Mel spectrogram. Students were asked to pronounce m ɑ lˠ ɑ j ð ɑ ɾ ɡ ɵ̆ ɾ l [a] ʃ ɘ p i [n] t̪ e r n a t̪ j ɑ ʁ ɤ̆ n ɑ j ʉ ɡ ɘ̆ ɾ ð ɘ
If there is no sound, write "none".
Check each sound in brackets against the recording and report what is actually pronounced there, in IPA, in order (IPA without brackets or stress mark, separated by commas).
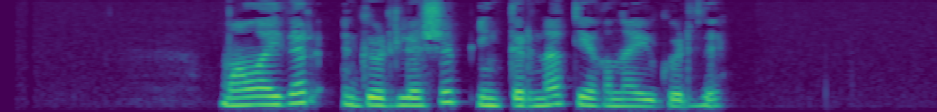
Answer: æ, n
